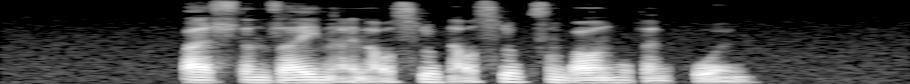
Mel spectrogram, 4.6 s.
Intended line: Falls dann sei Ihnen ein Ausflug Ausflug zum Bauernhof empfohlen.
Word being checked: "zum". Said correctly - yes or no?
yes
